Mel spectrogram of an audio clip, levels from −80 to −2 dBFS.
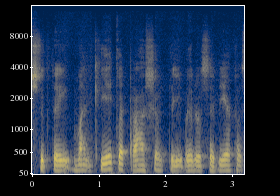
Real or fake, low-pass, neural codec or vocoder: fake; 14.4 kHz; codec, 44.1 kHz, 2.6 kbps, DAC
